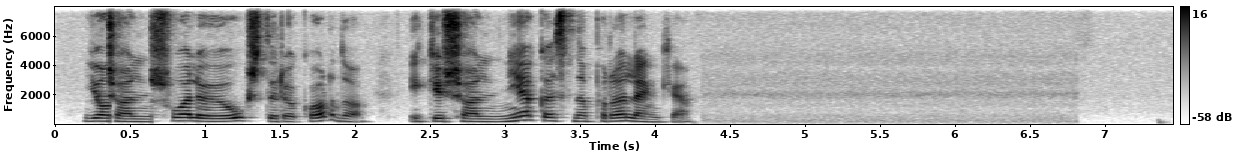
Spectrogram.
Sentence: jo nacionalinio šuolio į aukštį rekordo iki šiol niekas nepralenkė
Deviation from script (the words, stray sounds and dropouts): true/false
true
